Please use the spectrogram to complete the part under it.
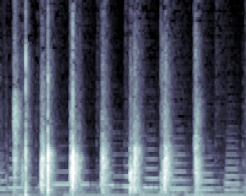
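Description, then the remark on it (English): A short burst of audience applause welcoming a guest DJ: about eight sharp, evenly spaced claps at a moderate level, with a steady low hum underneath and no voices. “DJ … is here. Round of applause.”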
